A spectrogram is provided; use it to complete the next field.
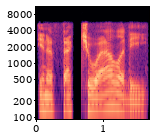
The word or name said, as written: ineffectuality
